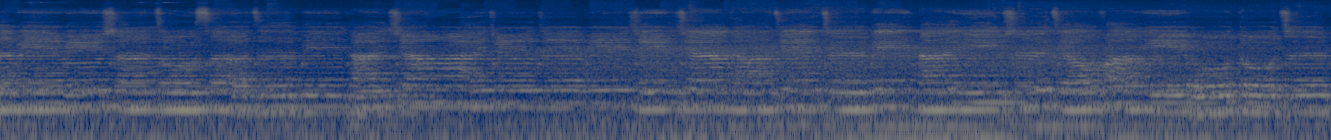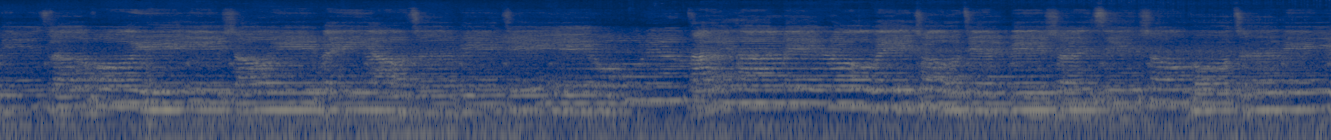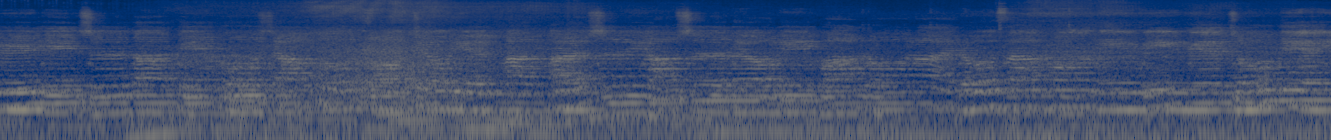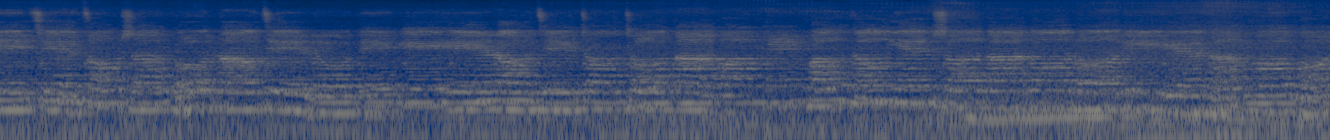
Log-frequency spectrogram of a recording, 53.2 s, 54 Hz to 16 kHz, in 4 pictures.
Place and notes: Sanmin St., Hualien City - Funeral
Funeral, Chanting voices, Traffic Sound
Binaural recordings
Zoom H4n+ Soundman OKM II
Hualien County, Taiwan, 24 February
